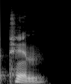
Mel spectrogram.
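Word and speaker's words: Pm: His daughter Pim, spelt P-M, pronounced Pim,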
